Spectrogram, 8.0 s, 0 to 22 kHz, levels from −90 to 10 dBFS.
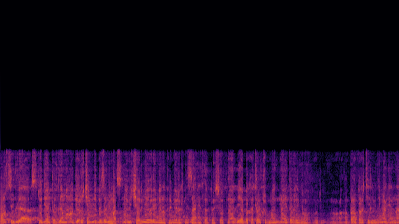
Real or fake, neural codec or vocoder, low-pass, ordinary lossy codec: fake; vocoder, 22.05 kHz, 80 mel bands, HiFi-GAN; 7.2 kHz; none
